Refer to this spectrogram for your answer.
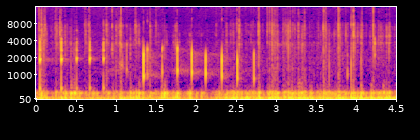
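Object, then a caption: Metal mesh microphone grille tapped with fingernails. Long red nails scratch and tap the silver mesh metal grille of a condenser microphone's hollow dome. A dense, low rumbling scrape runs throughout, dotted with quick clicks and short ringing metallic pings that fade almost at once.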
